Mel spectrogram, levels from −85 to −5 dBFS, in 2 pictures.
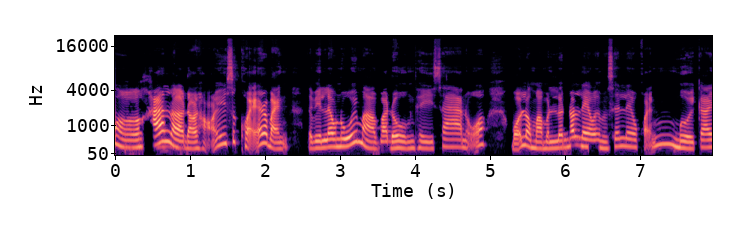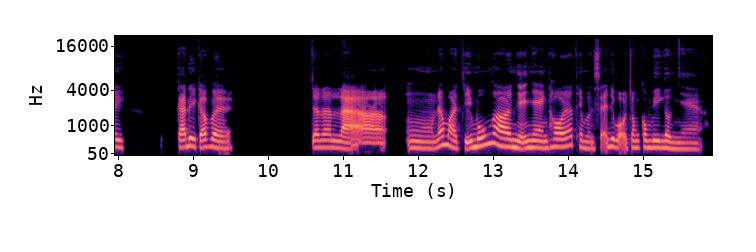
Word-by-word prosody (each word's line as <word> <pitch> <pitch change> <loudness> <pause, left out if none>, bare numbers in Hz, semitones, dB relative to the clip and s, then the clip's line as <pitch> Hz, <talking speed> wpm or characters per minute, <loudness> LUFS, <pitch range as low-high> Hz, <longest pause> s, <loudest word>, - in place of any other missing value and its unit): ơ, 210 -6 +1 0.2
khá 310 +8 +9
là 220 - +5
đòi 180 -1 +3
hỏi 255 - -2
sức 355 +3 -4
khỏe - - +2
đó 330 - +5
bạn. 170 - +2 0.3
Tại - - -6
vì 190 0 0
leo 220 +2 +3
núi 250 +10 +2
mà 180 - +2
và 185 +1 -1
đường 185 0 0
thì 180 -2 -5
xa 220 +1 -2
nữa, 275 +7 -2 0.4
mỗi - - +2
lần 245 -5 +2
mà 180 -1 +2
mình 180 0 -3
lên 200 +2 -1
đó 255 - +3
leo 235 -5 +1
thì - - -6
mình 185 - -5
sẽ 230 +6 -5
leo 230 -3 -3
khoảng 275 +4 -4
10 185 -3 0
cây 210 +1 -1 0.7
cả 210 0 +2
đi 235 0 +1
cả 210 0 +1
về. 205 -5 -1 1.1
Cho 205 - -2
nên 205 0 -3
là, 175 -3 +5 0.6
ừm, 185 -1 -6
nếu 255 - 0
mà 250 -8 -1
chỉ 185 +1 -3
muốn, 250 +9 0
ơ, 250 -7 +4
nhẹ 195 -4 0
nhàng 195 -1 -2
thôi 225 +1 0
á 260 - -3
thì 210 - -8
mình 180 -1 -7
sẽ 175 - -6
đi 230 - -1
bộ 205 - -2
trong 200 -1 -7
công 205 0 -4
viên 200 -1 -1
gần 185 -3 -2
nhà. 165 -1 -9
205 Hz, 225 wpm, -23 LUFS, 185-230 Hz, 1.1 s, khá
